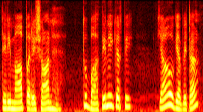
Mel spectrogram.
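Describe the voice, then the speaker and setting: A woman's voice: fairly low pitch, lively intonation, moderate pace, a little mellow, no echo, lightly acted. A woman voicing a stern middle-aged father in a cartoon story, who scolds his spoiled daughter and his wife. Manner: scolding, blunt.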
